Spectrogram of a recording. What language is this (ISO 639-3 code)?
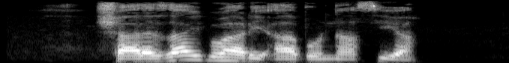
ckb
